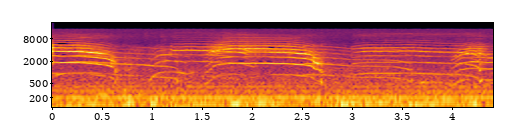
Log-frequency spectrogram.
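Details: In a short burst, several of five hungry kittens awaiting their mother's return for a feed let out piercing, rising-then-falling mews. About four calls overlap, with a soft background hum.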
